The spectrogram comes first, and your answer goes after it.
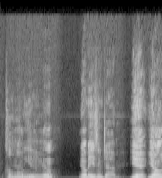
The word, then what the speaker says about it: Daniel Kaluuya: Let me pronounce it correctly. Daniel Kaluuya. Kaluuya.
